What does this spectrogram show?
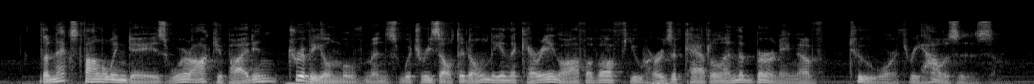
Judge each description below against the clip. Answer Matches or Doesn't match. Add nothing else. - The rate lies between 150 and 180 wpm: Matches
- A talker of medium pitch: Doesn't match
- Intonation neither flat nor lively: Doesn't match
